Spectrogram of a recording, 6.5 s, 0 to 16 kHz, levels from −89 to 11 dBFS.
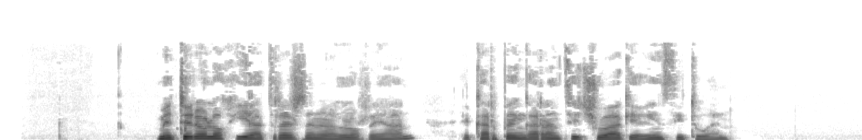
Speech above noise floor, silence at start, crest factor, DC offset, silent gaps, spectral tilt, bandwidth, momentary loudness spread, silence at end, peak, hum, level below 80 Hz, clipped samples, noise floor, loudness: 56 dB; 1.2 s; 22 dB; under 0.1%; none; -6 dB/octave; 11.5 kHz; 18 LU; 1 s; 0 dBFS; none; -62 dBFS; under 0.1%; -76 dBFS; -20 LUFS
